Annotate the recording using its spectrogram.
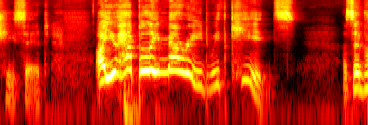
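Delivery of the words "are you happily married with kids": high, loud mock scammer, much higher; a smarmy scammer fishing for info, voiced high. Reading scammer's flirty question aloud.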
